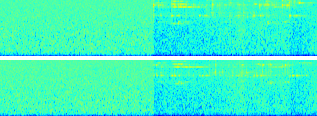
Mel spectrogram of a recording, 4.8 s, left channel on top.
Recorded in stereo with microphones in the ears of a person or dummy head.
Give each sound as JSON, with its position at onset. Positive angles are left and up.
{"t": 2.3, "sound": "keys jangling", "side_deg": 55, "distance_m": 7.5}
